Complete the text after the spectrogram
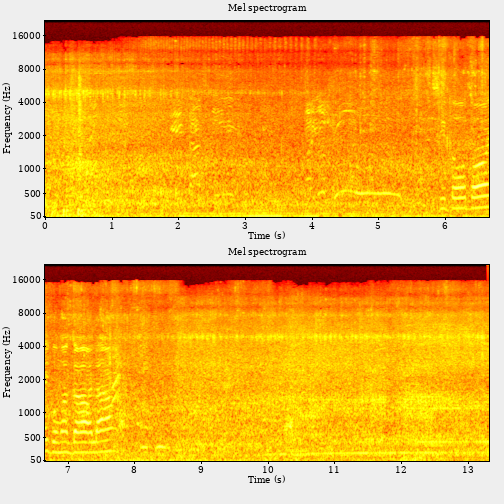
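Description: Bicycle tyres roll over paving.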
